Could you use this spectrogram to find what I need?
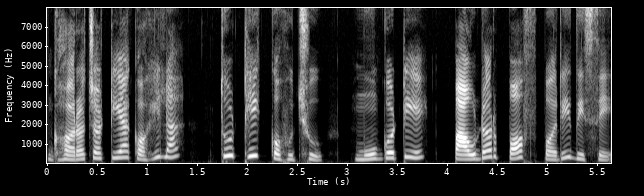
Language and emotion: Odia, neutral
